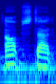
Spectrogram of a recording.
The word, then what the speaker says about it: UPSTAT: because we are from upstate New York, and therefore we thought that it rhymes upstate and upstat.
